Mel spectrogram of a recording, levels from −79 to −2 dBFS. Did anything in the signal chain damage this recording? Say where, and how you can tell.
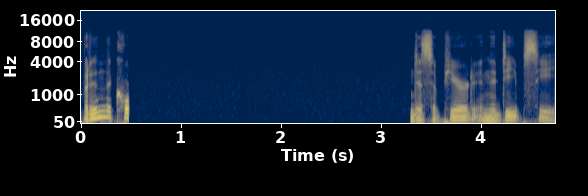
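Yes, two faults. From 0.48 s to 3.30 s the speech cuts out abruptly and about 2.8 s is lost. What remains is a steady hiss, about 45 dB below the normal signal level, and then the sound returns just as suddenly. The edges are too sharp for a pause or a fade. This is an audio dropout to a faint residue. The wanted signal was likely lost upstream while the stages after the break stayed live and passed their own noise.

Inside that stretch, from 1.59 s to 1.62 s, even the hiss stops for 27.6 ms. The edges of that short silence are smeared, and the noise then carries on unchanged. This is a gap at a join of encoded pieces, created at the codec and storage stage. Separately encoded segments, which fits pieces about 6 s long, were joined without trimming. The encoder's start-up delay and the padding on the last frame stayed in as dead air at the join.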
